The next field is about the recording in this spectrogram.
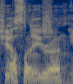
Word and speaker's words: ratiocination: How do you pronounce that? Ratianization? Whatever it is. – Something oh, okay, like okay. – Ratiocination, yeah.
